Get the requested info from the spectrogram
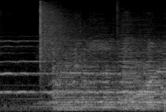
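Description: Choral-orchestral music: a boy treble's held sung note over strings gives way, about half a second in, to the choir and orchestra entering together with a sharp attack and carrying on as a full ensemble.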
